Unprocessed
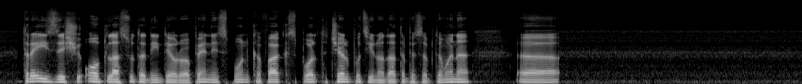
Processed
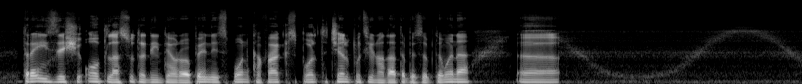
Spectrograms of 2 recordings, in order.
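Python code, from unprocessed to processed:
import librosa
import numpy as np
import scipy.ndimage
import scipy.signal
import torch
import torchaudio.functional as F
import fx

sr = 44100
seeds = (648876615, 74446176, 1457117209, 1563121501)

y = fx.peak_eq(x, sr, hz=80.0, db=6.0, octaves=2.3)
y = fx.bell_lfo(y, sr, hz=0.47, low_hz=320.0, high_hz=5000.0, db=15)
y = F.gain(torch.from_numpy(y), -3.5).numpy()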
